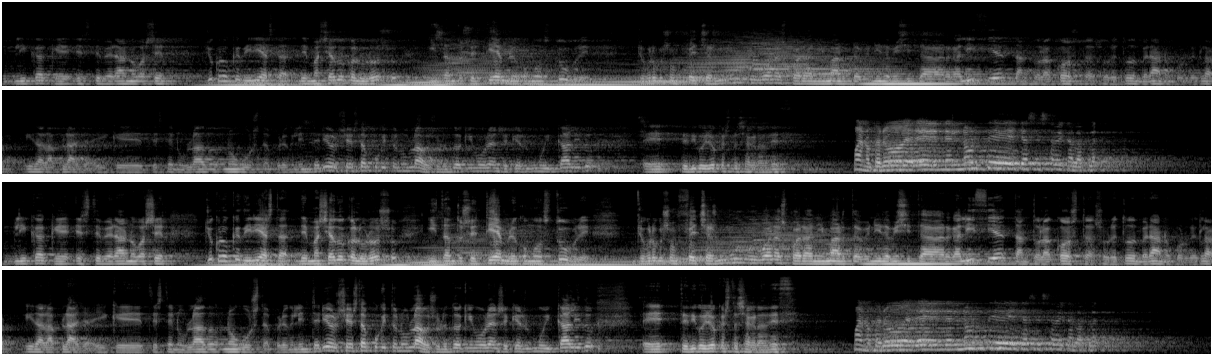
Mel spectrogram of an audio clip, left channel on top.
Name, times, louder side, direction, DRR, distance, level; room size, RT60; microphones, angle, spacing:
voice 1, 0.0-20.0, right 4 dB, 70° right, 12 dB, 0.4 m, -27 dB
sound 1, 1.8-2.8 3.6-9.6, equal, 45° left, 2.2 m, -27 dB
voice 2, 20.6-23.0, equal, 75° left, 4 dB, 1.2 m, -25 dB
17.0 x 5.8 x 8.2 m, 2.6 s
head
